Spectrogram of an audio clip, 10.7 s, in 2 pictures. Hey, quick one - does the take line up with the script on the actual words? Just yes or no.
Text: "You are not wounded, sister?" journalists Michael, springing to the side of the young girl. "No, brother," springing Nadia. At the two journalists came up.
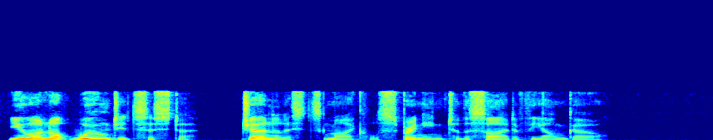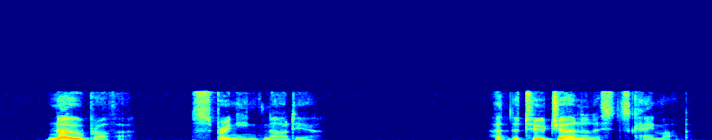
yes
